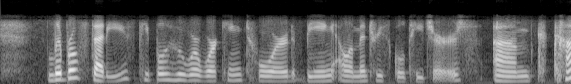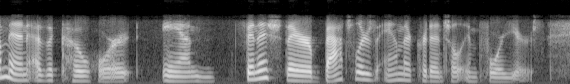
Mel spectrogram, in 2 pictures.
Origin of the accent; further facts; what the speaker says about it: Chico, California, United States; and then I'm from Chico and got to stay in Chico, so I'm kind of a fan of Chico State.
